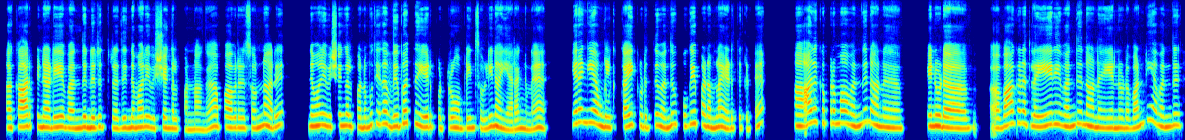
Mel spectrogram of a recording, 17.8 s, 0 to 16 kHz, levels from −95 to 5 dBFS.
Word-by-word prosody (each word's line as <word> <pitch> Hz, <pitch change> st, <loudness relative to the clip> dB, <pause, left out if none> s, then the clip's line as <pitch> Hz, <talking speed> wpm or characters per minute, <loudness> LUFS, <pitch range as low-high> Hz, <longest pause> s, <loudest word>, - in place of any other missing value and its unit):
அ -, -, +3 dB
car 255 Hz, +1 st, +6 dB
பின்னாடியே 245 Hz, 0 st, +3 dB
வந்து 225 Hz, +2 st, +2 dB
நிறுத்துறது, 235 Hz, -2 st, -3 dB
இந்த 235 Hz, -, +1 dB
மாரி 250 Hz, +1 st, +1 dB
விஷயங்கள் 225 Hz, -2 st, -1 dB
பண்ணாங்க. 195 Hz, 0 st, -6 dB
அப்ப 255 Hz, 0 st, -14 dB
அவரு 235 Hz, 0 st, -1 dB
சொன்னாரு 250 Hz, +2 st, +1 dB, 0.4 s
"இந்த 265 Hz, -, +2 dB
மாதிரி 285 Hz, +1 st, +2 dB
விஷயங்கள் 275 Hz, 0 st, 0 dB
பண்ணும்போது 245 Hz, +7 st, -1 dB
ஏதாவது 320 Hz, -6 st, 0 dB
விபத்து 330 Hz, +4 st, 0 dB
ஏற்பட்டுரும் 235 Hz, -1 st, -2 dB
அப்படின்னு 225 Hz, +1 st, -2 dB
சொல்லி 215 Hz, +4 st, -2 dB
நான் 225 Hz, -5 st, +1 dB
எறங்கினேன். 215 Hz, +3 st, 0 dB, 0.5 s
எறங்கி 355 Hz, 0 st, 0 dB
அவங்களுக்கு 250 Hz, -4 st, 0 dB
கை 255 Hz, -, +6 dB
கொடுத்து 255 Hz, +1 st, -5 dB
வந்து 240 Hz, +5 st, 0 dB
புகைப்படம்லாம் 265 Hz, -5 st, +1 dB
எடுத்துக்கிட்டேன். 230 Hz, -, -6 dB, 0.5 s
அ -, -, +3 dB, 0.2 s
அதுக்கப்பறமா 335 Hz, -1 st, -2 dB
வந்து 280 Hz, +7 st, 0 dB
நானு 255 Hz, -4 st, +1 dB, 0.6 s
என்னோட, 270 Hz, -1 st, +5 dB, 0.9 s
வாகனத்ல 315 Hz, -2 st, +1 dB, 0.2 s
ஏறி 305 Hz, +2 st, +2 dB
வந்து 275 Hz, +5 st, 0 dB
நானு 250 Hz, -3 st, +3 dB, 0.2 s
என்னோட 225 Hz, 0 st, 0 dB
வண்டிய 335 Hz, -, -2 dB
வந்து 255 Hz, +3 st, 0 dB
250 Hz, 140 wpm, -23 LUFS, 230-285 Hz, 0.9 s, car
